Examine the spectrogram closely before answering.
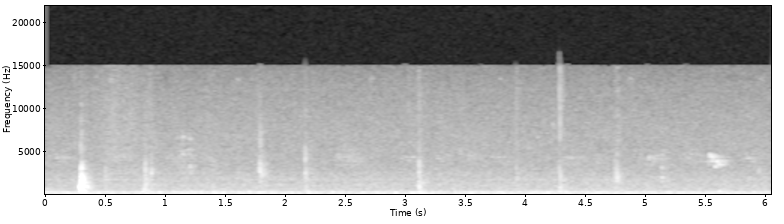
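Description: A cat's claws tapping on a tablet's glass screen as it paws at a cat game: scattered, irregular light clicks, the sharpest one about a third of a second in, over a faint steady hum. A faint short squeak comes near the end.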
